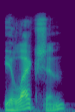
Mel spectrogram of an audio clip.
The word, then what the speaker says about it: election: The teacher would ask students to combine them, make election, and then specifically draw attention to how adding ion changes the pronunciation of that final T Oh, right, from at in elect. to a shesh sound in Actor Jeff- election.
